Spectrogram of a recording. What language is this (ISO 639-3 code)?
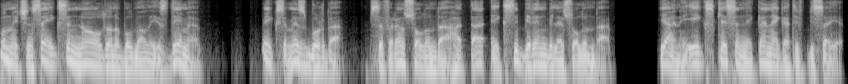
tur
